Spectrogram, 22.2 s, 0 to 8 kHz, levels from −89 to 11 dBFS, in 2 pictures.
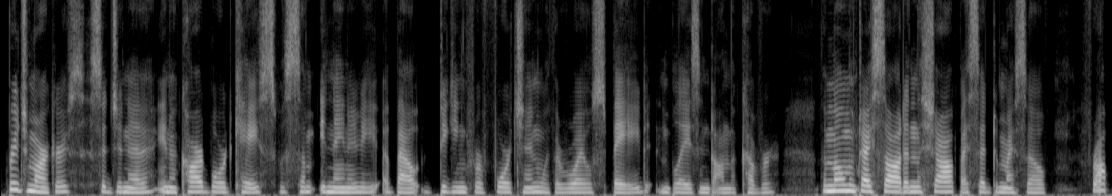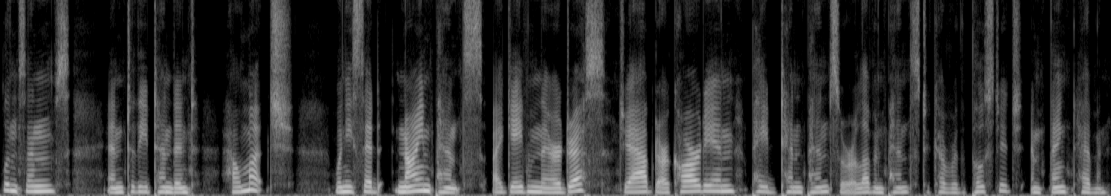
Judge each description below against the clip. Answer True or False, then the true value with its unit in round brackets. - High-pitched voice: True (195 Hz)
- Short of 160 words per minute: False (180 wpm)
